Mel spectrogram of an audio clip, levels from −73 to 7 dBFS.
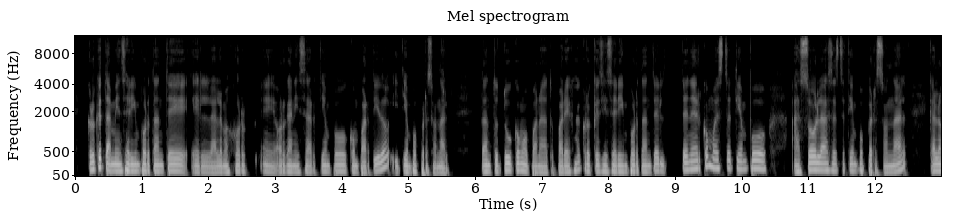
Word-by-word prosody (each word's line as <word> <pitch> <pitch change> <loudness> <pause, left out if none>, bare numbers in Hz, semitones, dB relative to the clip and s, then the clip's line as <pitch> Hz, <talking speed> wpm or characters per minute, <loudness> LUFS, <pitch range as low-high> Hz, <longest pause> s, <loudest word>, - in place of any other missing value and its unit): Creo 135 +2 +2
que 175 - +4
también 115 -2 +3
sería 115 -1 +4
importante 115 -1 +2
el, 100 -2 -2
a 90 - -1
lo 100 - 0
mejor, 105 +1 -1 0.2
eh, 100 -3 -3
organizar 100 -1 -2
tiempo 105 +1 -1
compartido 105 - 0
y - - -6
tiempo 105 0 0
personal, 90 -4 -3 0.5
tanto 105 0 +1
tú 125 +3 +3
como 120 -3 +2
para 95 0 -1
tu - - -12
pareja, 100 +6 -1
creo 115 -5 -1
que 105 - 0
sí 105 -1 0
sería 105 0 +1
importante 105 +1 0
el 110 -3 -2 0.2
tener 145 +4 +2
como 180 0 +2
este 160 -1 -1
tiempo 150 -1 +2 0.3
a 105 0 -1
solas, 130 +1 +4
este 115 -1 -3
tiempo 120 0 -2
personal, 105 +2 -1 0.3
que - - -3
a - - +3
lo 115 - +4
110 Hz, 185 wpm, -25 LUFS, 100-125 Hz, 0.5 s, que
